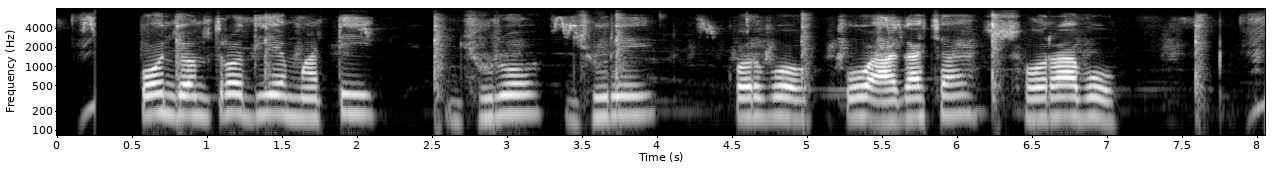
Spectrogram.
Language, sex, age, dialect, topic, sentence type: Bengali, male, 18-24, Jharkhandi, agriculture, question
